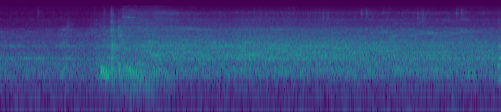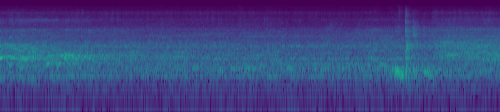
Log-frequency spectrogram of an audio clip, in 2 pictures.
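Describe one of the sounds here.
A baseball bat cracks against a ball, heard through a television speaker.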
